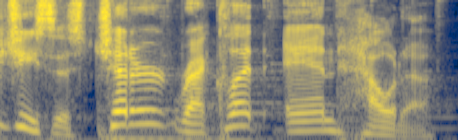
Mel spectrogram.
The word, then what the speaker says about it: Gouda: 3 cheeses, cheddar, raclette, and Gouda. It's pronounced Gouda, but yeah, Gouda.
